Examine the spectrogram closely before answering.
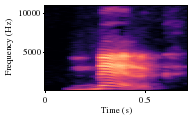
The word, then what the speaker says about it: مالك: You have to press on your lips to get that sound right. مالك.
